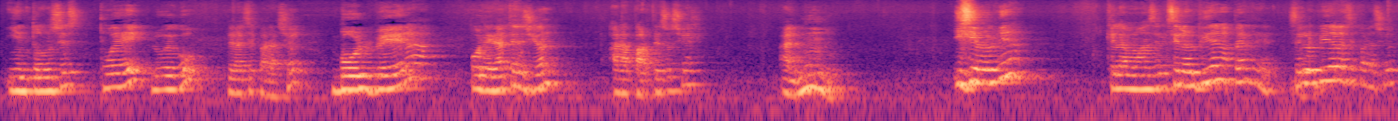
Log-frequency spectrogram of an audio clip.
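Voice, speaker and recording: A man's voice: high-pitched, animated, moderate pace, dark tone. A man teaching a psychology class, asking his students questions and repeating their answers. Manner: tells examples step by step, now and then playing a teacher or patient. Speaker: psychology lecturer. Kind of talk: classroom lecture. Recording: very echoey room, voice from far off.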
